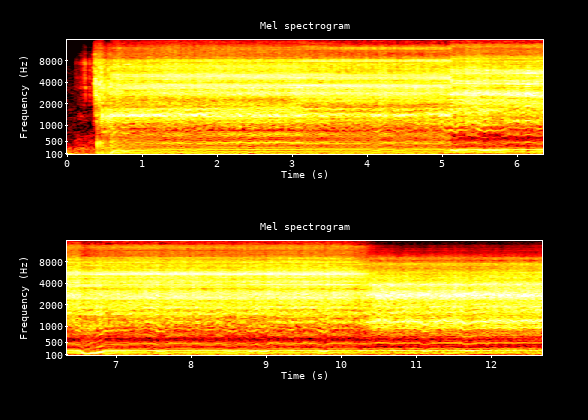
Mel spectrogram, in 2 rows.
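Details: Traxxas Revo 3.3 nitro engine on first start after fitting a new THS Racing tuned pipe (stock header had cracked): shrill note wavers and sags at high revs instead of holding clean. No exhaust leaks seen; it sounded fairly bad, owner plans to richen.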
